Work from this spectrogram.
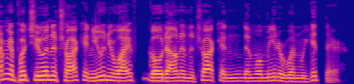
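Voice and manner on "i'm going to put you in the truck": usual speaking voice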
